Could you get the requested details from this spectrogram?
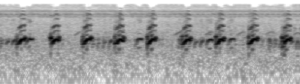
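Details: Night lure call of the white-breasted waterhen, with harsh upward-curling notes repeated about twice a second and quieter clipped notes filling the gaps between the main calls.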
